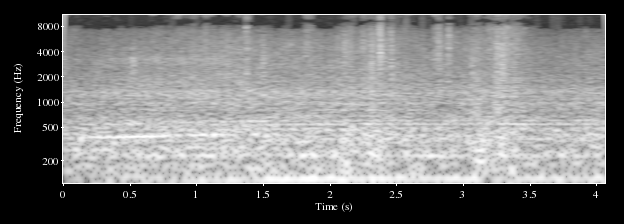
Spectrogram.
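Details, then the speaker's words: MK5 Golf on the first drive after driveshaft replacement: low, steady droning hum rising over road rumble under load at about 1,700–1,900 rpm. Drone persists and is RPM-specific; owner suspects a transmission bearing or driveshaft. "right there is where it's like droning it's like 1.7 to 1.9 K"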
